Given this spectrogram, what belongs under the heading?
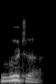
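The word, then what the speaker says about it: multure: of Tarradale with its mulchers and croft, 33 shillings and 4. Now, I've said the word mulcher. In Scotland, it's pronounced mutter, but a mutter was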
